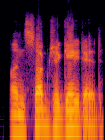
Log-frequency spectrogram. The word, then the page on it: unsubjugated: American English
